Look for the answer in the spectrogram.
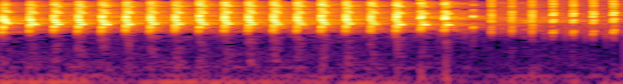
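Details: Fighter lovebird in a long ngekek trill, a quick steady series of piercing high chirps that softens slightly near the end.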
